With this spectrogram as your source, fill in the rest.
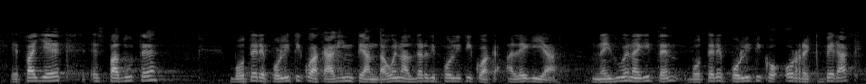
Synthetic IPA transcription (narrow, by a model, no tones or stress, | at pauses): e̞pajʎe̞ːkezbaðut̪e̞ | bo̞t̪e̞ɾe̞po̞lit̪iko̞akaɣ̞int̪e̞and̪aɣo̞enald̪e̞ɾð̞ipo̞lit̪iko̞akale̞ɣia̰ | najðue̞naeɣit̪e̞mbo̞t̪e̞ɾe̞po̞lit̪iko̞ʔore̞kbe̞ɾak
